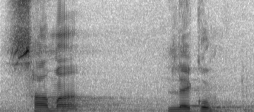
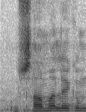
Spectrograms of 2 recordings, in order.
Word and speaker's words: السلام علیکم: جیسے سلام کرتے ہیں ہم، سلام علیکم، البتہ اپنے لہجے میں، بعض پنجابی لہجے میں سلام کرتے ہیں یا غیر پنجابی میں سلام علیکم، ساما لیکم. نہ ساما کا کوئی معنی ہے نہ لیکم کا کوئی معنی ہے.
